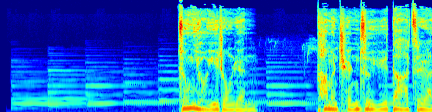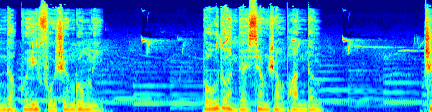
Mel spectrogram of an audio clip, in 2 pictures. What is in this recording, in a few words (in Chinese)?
温情讲述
